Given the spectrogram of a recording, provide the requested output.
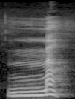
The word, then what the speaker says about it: main: Main. J'entends M et un. Main. Donc, il s'écrit ce petit mot avec la lettre M et on va écrire le son 1 avec les trois lettres A, I, N.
